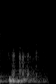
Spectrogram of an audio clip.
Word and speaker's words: Prague: It's Prague. Prague. Prague. It has an A in it. But it's Prague. Is she right? You also don't pronounce the UE at the end. It's not Prague. It's just Prague. I think Prague.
